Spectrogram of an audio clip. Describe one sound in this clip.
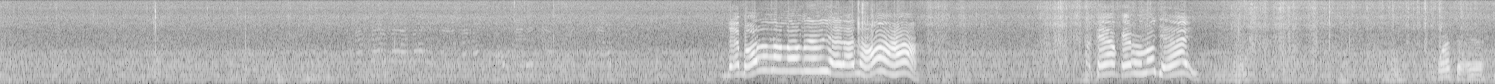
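Bees buzz steadily all around, close by.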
